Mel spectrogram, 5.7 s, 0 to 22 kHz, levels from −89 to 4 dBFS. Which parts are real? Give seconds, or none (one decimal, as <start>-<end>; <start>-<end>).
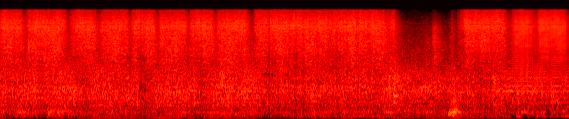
0.0-5.1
